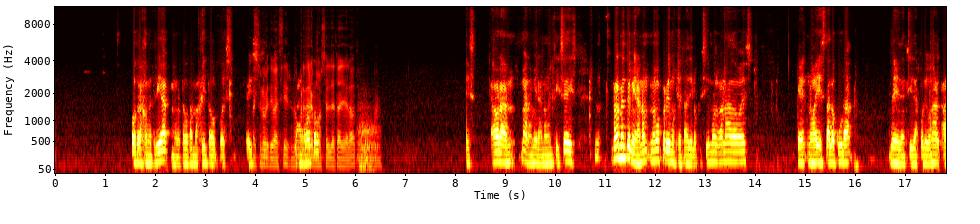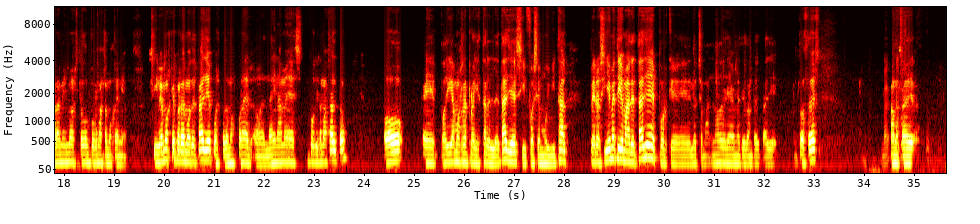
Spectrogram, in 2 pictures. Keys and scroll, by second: 2.5 shift+f, 4.3 shift+f, 9.3-9.9 typing, 10.6 super+z, 11.2 shift+super+z, 12.3 f, 14.2 shift+super+z, 16.4 shift+super+z, 17.6 s, 18.6 super+z, 21.6 s, 31.3 shift+f, 34.5 shift+f.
